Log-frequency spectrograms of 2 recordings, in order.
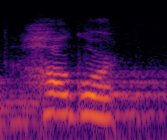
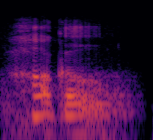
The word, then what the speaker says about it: Hoggle: Hogwart. – Hoggle? – Hoggle.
